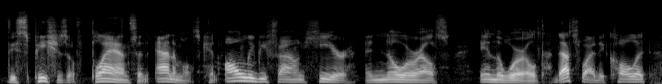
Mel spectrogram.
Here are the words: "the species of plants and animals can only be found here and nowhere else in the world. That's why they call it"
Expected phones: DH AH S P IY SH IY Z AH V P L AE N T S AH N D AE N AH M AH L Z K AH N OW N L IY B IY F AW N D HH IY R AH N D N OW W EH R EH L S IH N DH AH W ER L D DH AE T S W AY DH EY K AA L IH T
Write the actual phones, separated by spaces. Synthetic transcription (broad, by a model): DH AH S P IY SH IY Z AH V P L AE N T S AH N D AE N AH M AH L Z K AH N OW N L IY B IY F AW N D HH IY R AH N N OW W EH R EH L S IH N DH AH W ER L D DH AE T S W AY DH EY K AA L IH T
